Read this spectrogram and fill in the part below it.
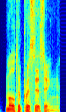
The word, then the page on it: Multiprocessing: British English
